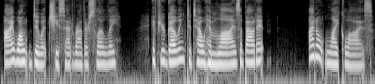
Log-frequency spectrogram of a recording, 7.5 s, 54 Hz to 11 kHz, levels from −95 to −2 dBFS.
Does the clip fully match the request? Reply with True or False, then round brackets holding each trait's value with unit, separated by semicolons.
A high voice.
True (205 Hz)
